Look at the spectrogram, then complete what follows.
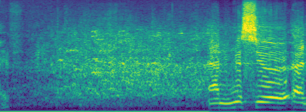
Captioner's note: audience laughter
